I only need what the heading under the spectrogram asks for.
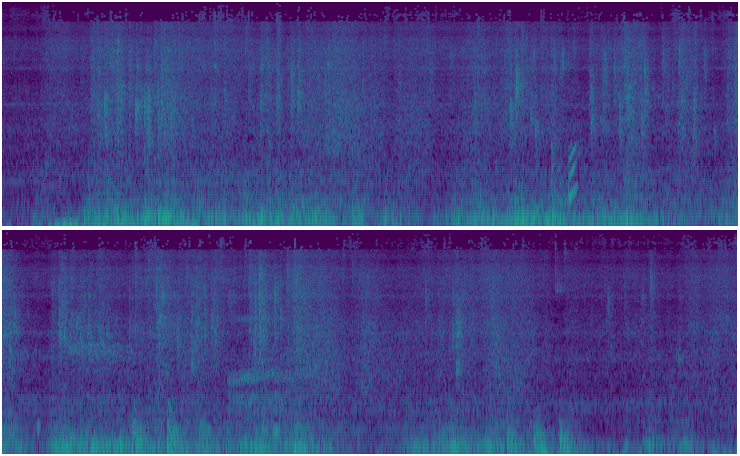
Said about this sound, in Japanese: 体はきれいに洗えましたから、あとはシャワーで体を流しちゃいますよ。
